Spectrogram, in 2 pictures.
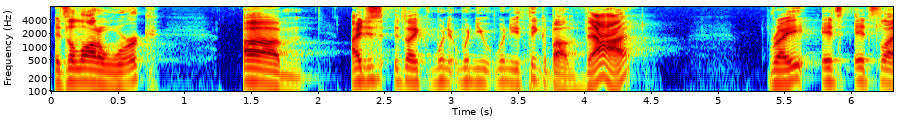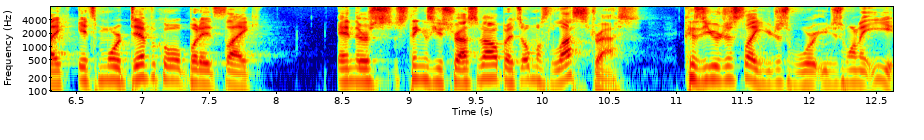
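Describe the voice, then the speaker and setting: A man's fairly high, animated voice, fairly quick pace broken by long, frequent pauses, ordinary pitch variation. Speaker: podcast host. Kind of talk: casual chat.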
